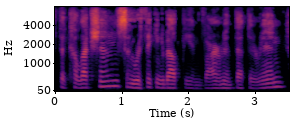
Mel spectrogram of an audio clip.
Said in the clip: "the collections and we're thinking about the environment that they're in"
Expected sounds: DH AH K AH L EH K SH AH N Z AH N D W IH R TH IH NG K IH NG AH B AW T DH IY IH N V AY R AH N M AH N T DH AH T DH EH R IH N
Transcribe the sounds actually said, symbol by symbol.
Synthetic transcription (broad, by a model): DH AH K AH L EH K SH AH N Z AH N W IH R TH IH NG K IH NG AH B AW T DH IY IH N V AY R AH N M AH N DH AH T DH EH R IH N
